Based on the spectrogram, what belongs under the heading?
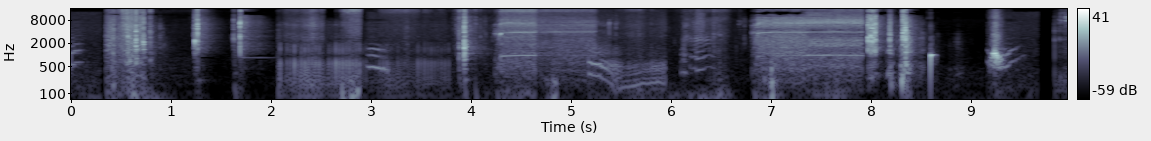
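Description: Dyson cordless vacuum running with a steady whine in two stretches of a second or two each, between short cat meows and brief knocks.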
